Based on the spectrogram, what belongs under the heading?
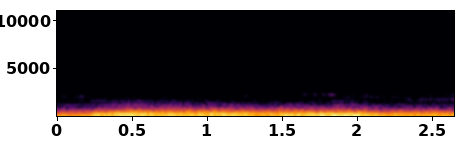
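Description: Thunder from a storm without rain rolls in a deep, continuous rumble, heavy in the low end and holding steady in loudness for the whole stretch, with no voices present.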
